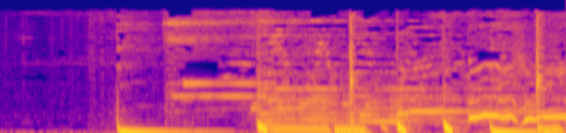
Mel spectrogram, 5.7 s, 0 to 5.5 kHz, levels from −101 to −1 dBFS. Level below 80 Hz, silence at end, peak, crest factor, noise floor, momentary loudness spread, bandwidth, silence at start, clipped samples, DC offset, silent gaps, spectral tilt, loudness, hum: -22 dBFS; 0 s; -2 dBFS; 16 dB; -53 dBFS; 10 LU; 4.5 kHz; 1.15 s; under 0.1%; 0.2%; none; -11 dB/octave; -19 LUFS; none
